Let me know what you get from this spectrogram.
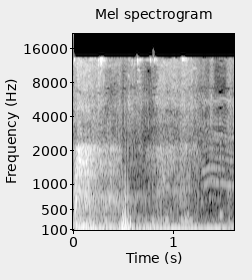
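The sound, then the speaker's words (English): A puppy gives a couple of short yips and barks, followed by thin, high whimpering, all over a steady low background hum. “Now I get the puppy.”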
